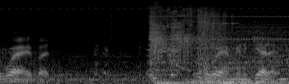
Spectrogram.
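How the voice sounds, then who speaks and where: Over noticeable background noise, a man speaks quietly at a moderate pace. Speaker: gaming YouTuber. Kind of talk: let's play commentary. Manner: casual, animated; lowered voice, quieter.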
